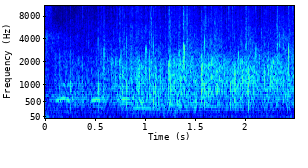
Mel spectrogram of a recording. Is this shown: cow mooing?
no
